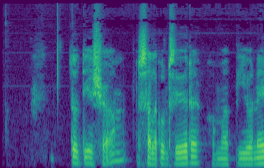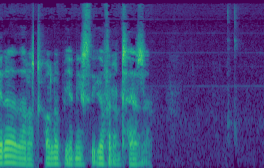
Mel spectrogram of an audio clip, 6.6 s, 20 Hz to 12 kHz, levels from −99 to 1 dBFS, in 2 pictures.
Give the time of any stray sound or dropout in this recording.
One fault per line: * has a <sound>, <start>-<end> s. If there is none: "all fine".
* has a dropout, 3.7-3.8 s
